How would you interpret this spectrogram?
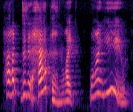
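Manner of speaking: high, bewildered questioning; dazed disbelief. A narrator's reading. Girl to an invisible boy, trying to grasp it, dazed. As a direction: ask it dazed, pitch lifted, slowing at the end. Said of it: "Looking sort of dazed".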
